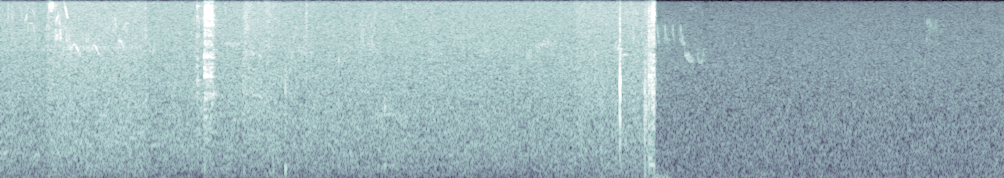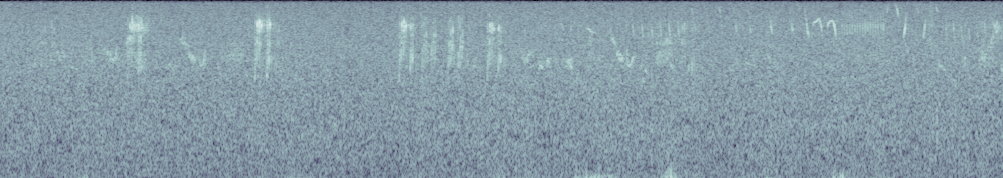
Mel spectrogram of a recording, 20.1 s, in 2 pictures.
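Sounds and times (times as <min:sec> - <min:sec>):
faint bird chirps: 0:00.0 - 0:07.1
wind rumble on microphone: 0:14.3 - 0:20.0.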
